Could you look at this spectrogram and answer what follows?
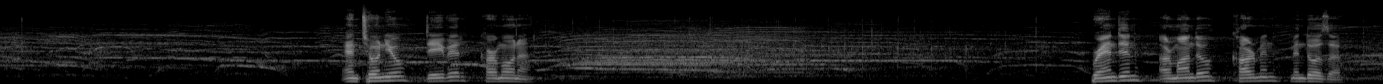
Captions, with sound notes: Antonio David Carmona. (crowd cheering) Brandon Armando Carmona Mendoza.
